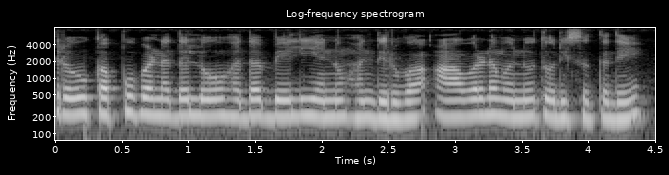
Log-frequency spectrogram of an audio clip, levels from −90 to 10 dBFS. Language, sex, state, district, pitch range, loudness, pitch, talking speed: Kannada, female, Karnataka, Bidar, 200-210 Hz, -15 LUFS, 205 Hz, 105 wpm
